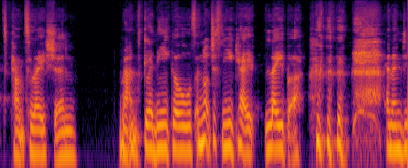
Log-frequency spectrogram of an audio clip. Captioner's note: laugh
